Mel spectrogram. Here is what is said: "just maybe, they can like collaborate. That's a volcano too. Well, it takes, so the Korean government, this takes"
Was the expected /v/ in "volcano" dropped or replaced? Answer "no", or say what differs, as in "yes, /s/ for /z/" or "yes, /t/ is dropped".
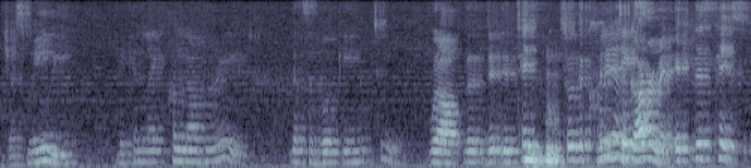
yes, /b/ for /v/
